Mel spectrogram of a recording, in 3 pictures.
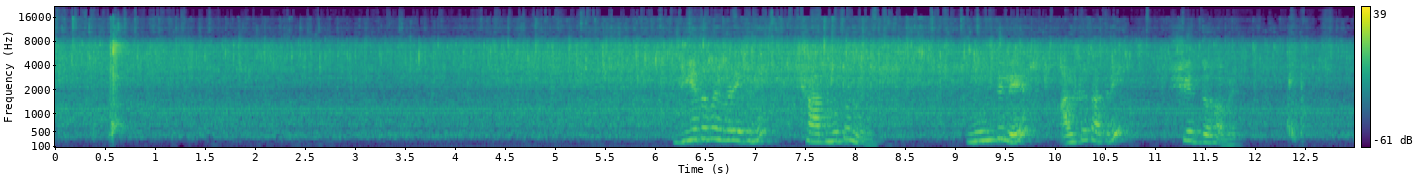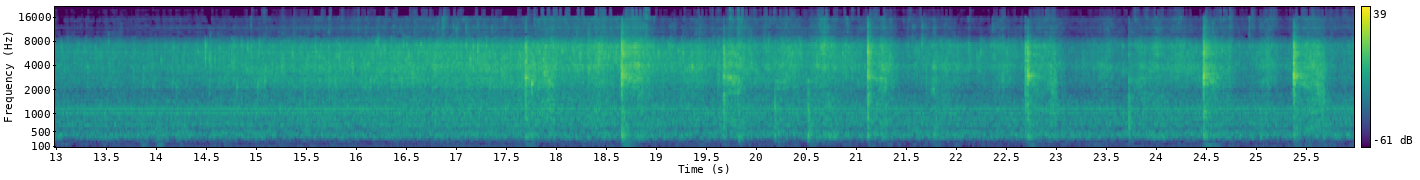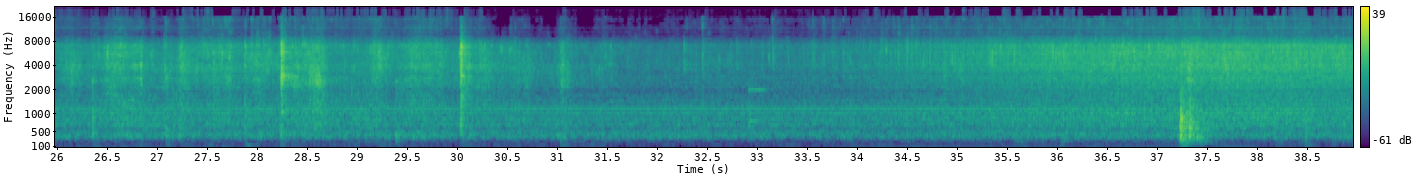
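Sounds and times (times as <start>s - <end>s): potatoes sizzling in oil: 0.0s - 38.9s
spatula scraping a pan: 17.2s - 31.6s.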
